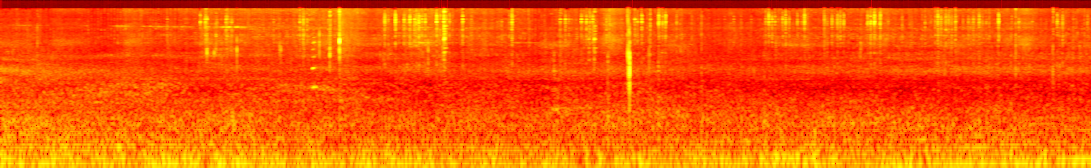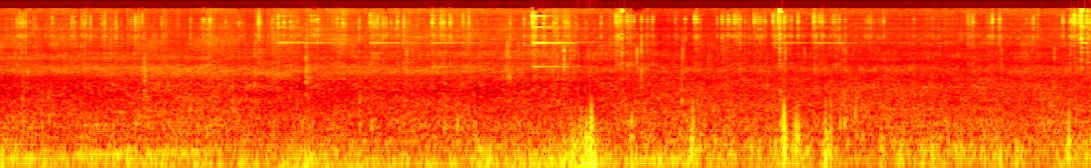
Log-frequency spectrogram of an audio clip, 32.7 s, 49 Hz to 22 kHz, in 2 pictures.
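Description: Bicycle rolling over paving stones: a steady low rumble of tyres and wind on the microphone, with light rattles and clicks from the bike. There is a louder bump about 25 seconds in.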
